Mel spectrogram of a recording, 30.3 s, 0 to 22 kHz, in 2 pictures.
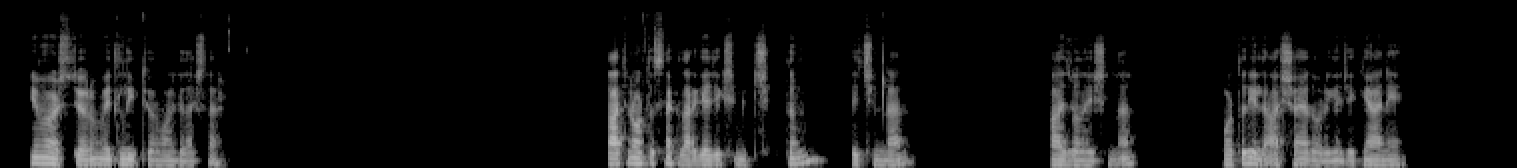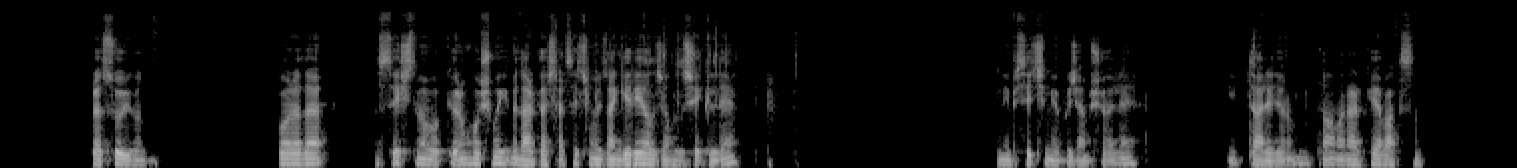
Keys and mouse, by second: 1.1 Delete, 2.2 right click, 4.5 click, 6.3 ctrl+1, 7.0 w, 7.8 click, 12.8 click, 16.6 click, 20.6 ctrl+z, 24.4 shift+click, 28.2 shift+click.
